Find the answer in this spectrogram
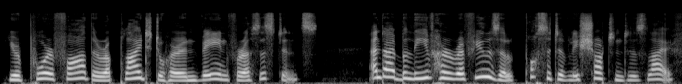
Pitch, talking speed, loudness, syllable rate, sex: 240 Hz, 165 wpm, -17 LUFS, 5.5 syllables/s, female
